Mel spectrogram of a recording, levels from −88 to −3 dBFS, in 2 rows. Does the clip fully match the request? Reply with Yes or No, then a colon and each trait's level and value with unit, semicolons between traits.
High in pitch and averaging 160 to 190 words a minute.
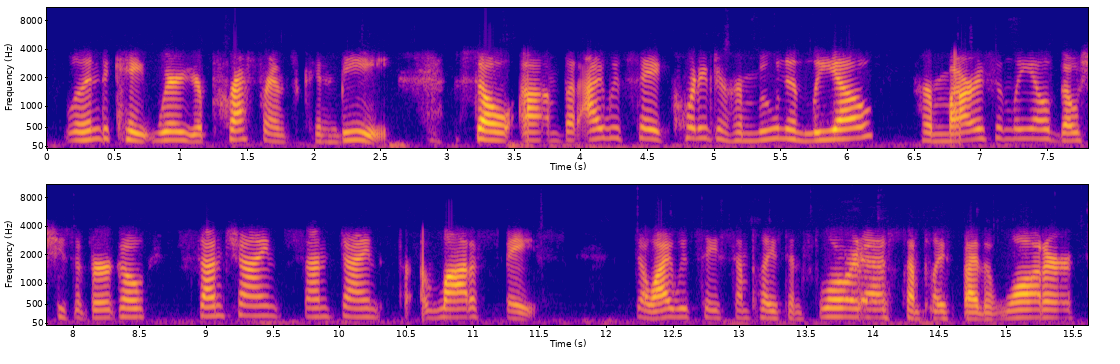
Yes: high, 200 Hz; average, 170 wpm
